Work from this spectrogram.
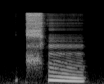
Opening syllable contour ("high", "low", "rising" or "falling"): falling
